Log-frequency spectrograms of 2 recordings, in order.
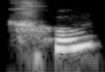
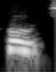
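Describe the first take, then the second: First: "goed" starting with a hard K sound. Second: "Goed" with G like clearing the throat; gurgly G. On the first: Teacher showing others' version of "goed", K-like G. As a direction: turn the G of "goed" into a K. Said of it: "they make it more sound like a K". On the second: Teacher showing the Dutch G in "Goed", gurgly. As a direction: start "Goed" on a throaty, scraped fricative. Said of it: "It's a more of a gurgly thing". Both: Shown as a demonstration.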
